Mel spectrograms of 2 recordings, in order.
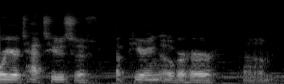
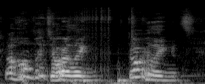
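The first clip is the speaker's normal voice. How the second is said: high, loud and laughing with joy; tearful delighted welcome, much higher and louder; overjoyed greeting; 13 semitones higher, 10 dB louder, slower than usual. Acted. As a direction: gush over a long-lost loved one, half laughing. Tiefling joyfully hugs returning friend.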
